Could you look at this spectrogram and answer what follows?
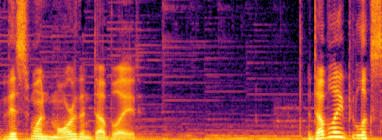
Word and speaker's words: Doublade: I pronounce it Doublade, just like double blade.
